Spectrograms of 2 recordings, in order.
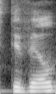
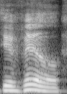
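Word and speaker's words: De Vil: Like, you know, the car scene where she gets the infamous DeVille name. – And they're like, oh, it's Devil, but it's pronounced DeVille.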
